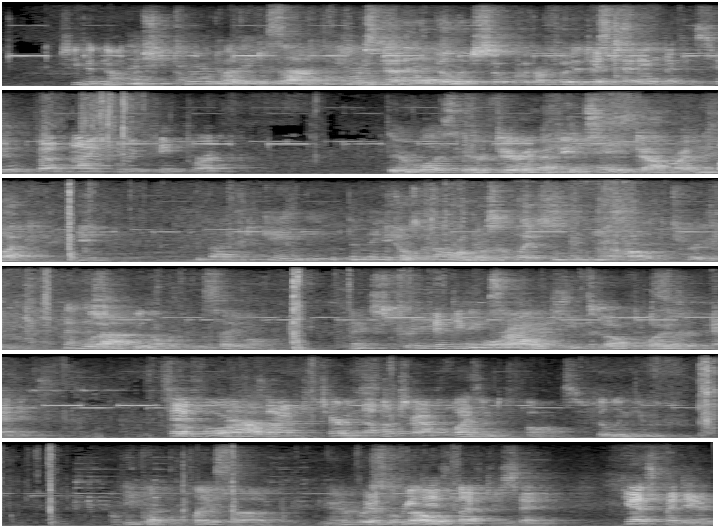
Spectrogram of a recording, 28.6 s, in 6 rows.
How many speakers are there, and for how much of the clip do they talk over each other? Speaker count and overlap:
six, about 49%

